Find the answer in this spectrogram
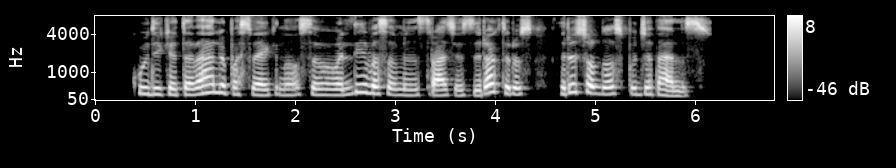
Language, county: Lithuanian, Tauragė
